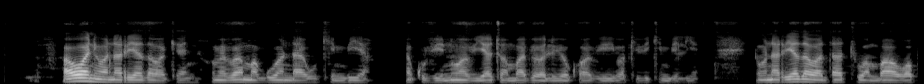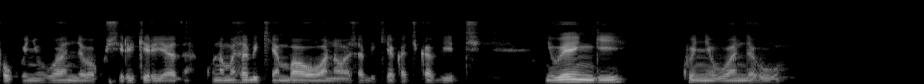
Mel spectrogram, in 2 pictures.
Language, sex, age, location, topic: Swahili, male, 18-24, Kisii, government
